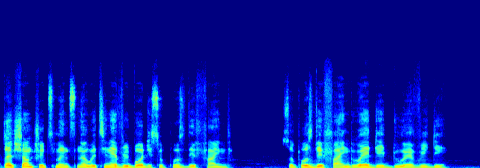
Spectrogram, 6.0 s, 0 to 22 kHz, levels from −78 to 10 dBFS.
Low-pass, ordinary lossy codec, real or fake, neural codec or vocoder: 14.4 kHz; none; fake; codec, 32 kHz, 1.9 kbps, SNAC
